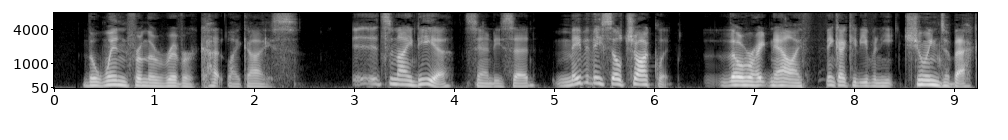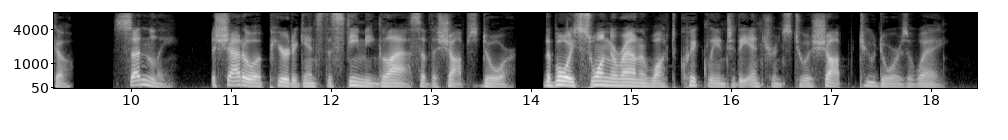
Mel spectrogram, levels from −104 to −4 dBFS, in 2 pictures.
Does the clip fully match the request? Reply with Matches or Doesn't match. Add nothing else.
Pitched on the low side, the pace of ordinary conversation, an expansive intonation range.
Matches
